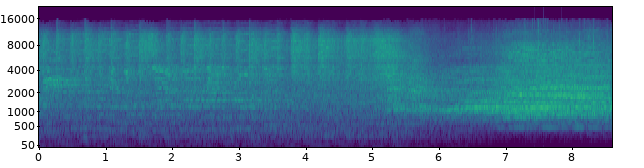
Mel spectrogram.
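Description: Cheer routine music with a steady beat that stops about six seconds in, as the crowd's cheering and shouting swells to its loudest near the end, marking the routine's finish.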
